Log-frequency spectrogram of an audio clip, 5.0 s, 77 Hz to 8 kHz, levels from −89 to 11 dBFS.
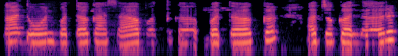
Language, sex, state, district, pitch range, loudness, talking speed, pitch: Konkani, female, Goa, North and South Goa, 235-250 Hz, -22 LUFS, 110 wpm, 240 Hz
